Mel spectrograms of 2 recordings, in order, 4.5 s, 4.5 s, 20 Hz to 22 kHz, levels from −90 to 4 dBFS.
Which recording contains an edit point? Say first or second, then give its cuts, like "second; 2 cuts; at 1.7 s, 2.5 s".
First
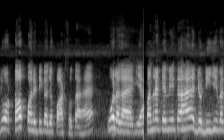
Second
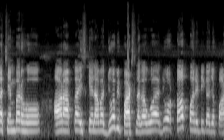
first; 1 cut; at 2.9 s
